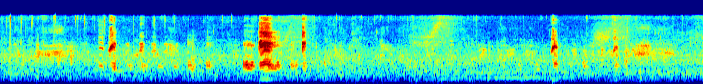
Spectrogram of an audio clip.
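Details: Mute swan giving one short, hoarse, harmonic-rich call of under half a second, preceded and followed by scattered brief clicks and faint waterfowl chatter over a steady background hiss.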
